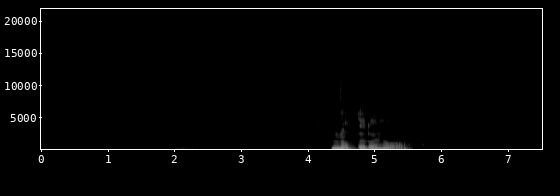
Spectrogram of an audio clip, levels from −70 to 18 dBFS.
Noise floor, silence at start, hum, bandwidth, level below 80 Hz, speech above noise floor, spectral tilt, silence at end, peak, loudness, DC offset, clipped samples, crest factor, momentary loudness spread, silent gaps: -88 dBFS; 4.35 s; none; 6.4 kHz; -66 dBFS; 59 dB; -9.5 dB/octave; 2.05 s; -16 dBFS; -31 LUFS; under 0.1%; under 0.1%; 22 dB; 12 LU; none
